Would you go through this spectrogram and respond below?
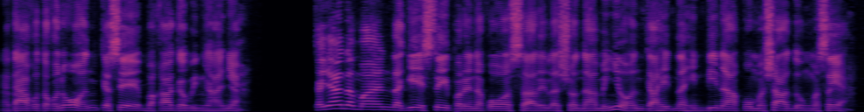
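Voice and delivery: ordinary talk, nothing marked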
